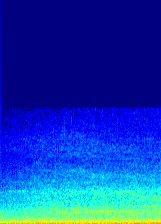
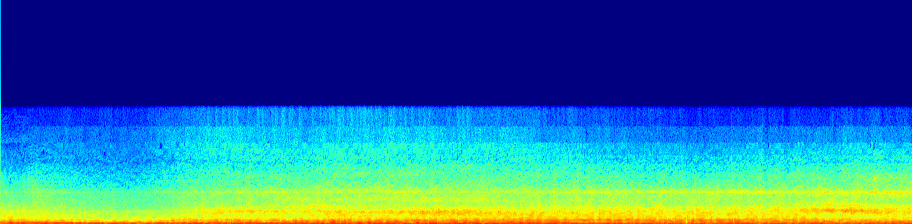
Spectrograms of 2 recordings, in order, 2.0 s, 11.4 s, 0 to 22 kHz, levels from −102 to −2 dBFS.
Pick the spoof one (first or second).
second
